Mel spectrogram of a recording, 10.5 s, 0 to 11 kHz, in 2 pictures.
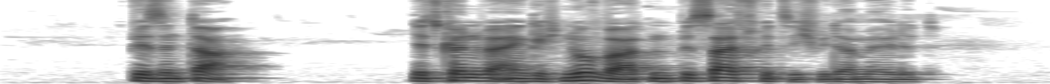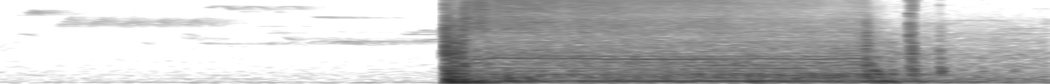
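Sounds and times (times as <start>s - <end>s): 
speech: 0.7s - 1.3s, 2.1s - 4.8s
car window sliding down with mechanical whirring hum: 7.5s - 10.4s.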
